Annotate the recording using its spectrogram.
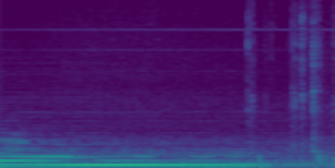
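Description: A rock band's final chord ringing out and slowly fading, with held notes sustaining, then stopping near the end with a few small clicks.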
